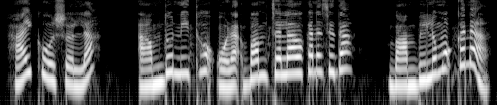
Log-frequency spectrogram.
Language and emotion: Santali, surprised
